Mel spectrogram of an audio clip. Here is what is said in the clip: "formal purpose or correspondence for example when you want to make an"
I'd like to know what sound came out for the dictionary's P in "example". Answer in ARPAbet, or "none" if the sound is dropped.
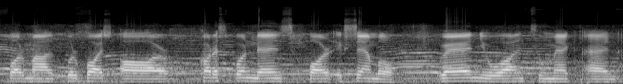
B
